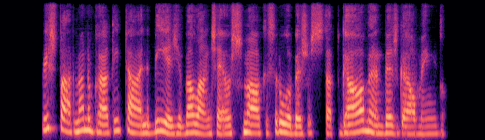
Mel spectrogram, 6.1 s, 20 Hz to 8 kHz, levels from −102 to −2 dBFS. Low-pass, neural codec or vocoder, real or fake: 7.2 kHz; codec, 16 kHz, 1.1 kbps, Voila-Tokenizer; fake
